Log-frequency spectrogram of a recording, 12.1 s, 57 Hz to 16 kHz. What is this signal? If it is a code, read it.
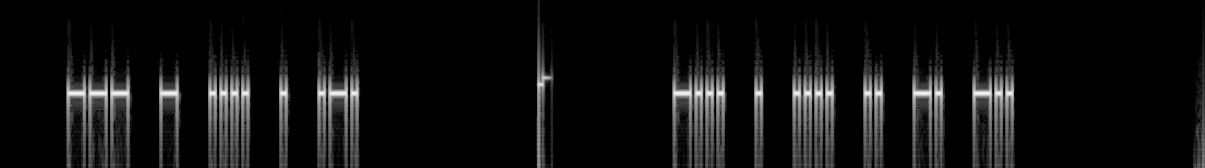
Morse code, heard as a keyed tone, about 22 wpm, spaced as for 16 wpm, 700 Hz. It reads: OTHER BEHIND
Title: 2x Character Spacing - Top 500 Words - 22wpm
